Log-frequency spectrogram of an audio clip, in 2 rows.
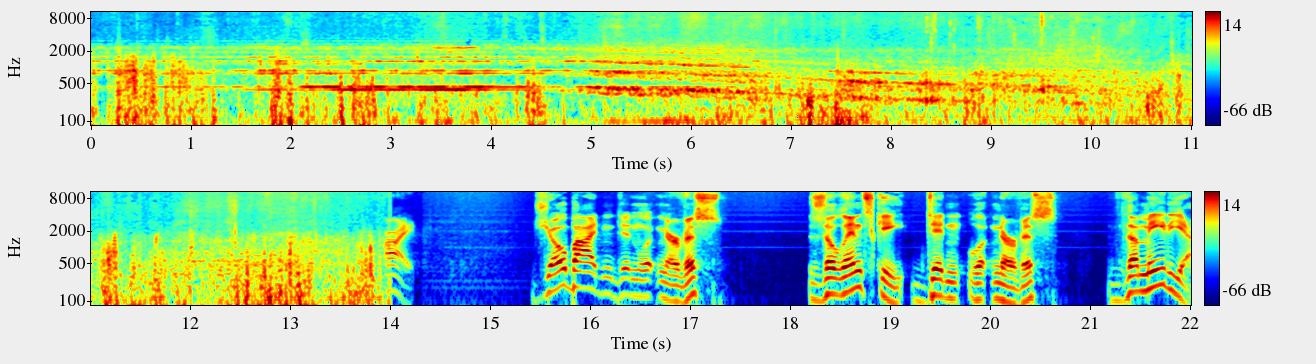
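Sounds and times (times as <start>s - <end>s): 
air raid sirens wailing outdoors: 0.0s - 12.7s
rumble: 0.0s - 14.0s
gusty wind: 0.0s - 14.1s
speech: 15.6s - 17.4s, 18.2s - 22.0s.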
